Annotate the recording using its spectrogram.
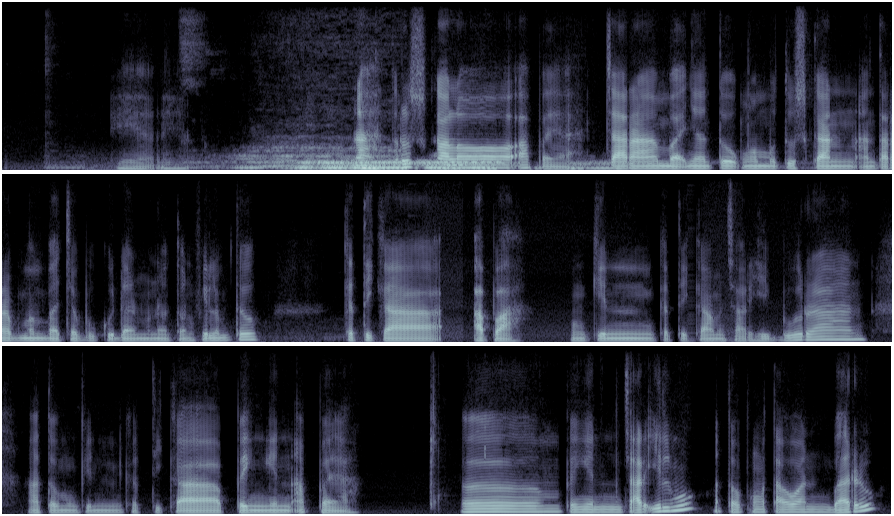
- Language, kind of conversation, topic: Indonesian, unstructured, Di antara membaca buku dan menonton film, mana yang lebih Anda sukai?
- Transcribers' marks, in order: other street noise; static; tsk; other background noise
